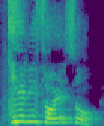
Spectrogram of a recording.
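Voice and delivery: high-pitched, urgent questioning; acted parental alarm, pitch held way up; dismayed father demanding. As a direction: demand answers as an upset father. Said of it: "consternado, le pregunta a la niña".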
